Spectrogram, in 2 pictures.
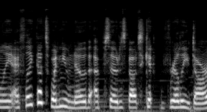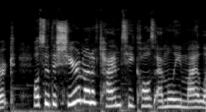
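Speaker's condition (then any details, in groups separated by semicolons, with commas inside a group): No condition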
